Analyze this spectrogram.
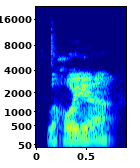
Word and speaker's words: La Jolla: Now, I haven't dug so much into the Lahala, Lajala, La Jolla. La Jolla is the actual pronunciation.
